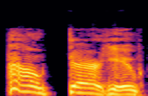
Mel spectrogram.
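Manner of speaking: slow, high, loud outraged cry; cried out. Acted. Nurse outraged at murder accusation, slow loud cry. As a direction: hurl it out in shock and fury. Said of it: "Nurse Kettle cried out".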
